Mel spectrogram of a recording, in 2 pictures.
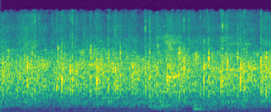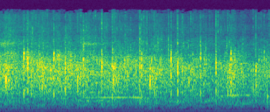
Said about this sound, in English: I'm glad to be in church today. You people are great people. Oh, somebody ought to clap your hands to the Lord.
